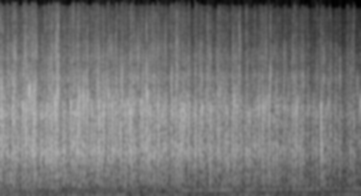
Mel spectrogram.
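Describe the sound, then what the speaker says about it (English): An audience at a World War II memorial dedication ceremony claps for the PACT Act veterans' law, a steady burst of many hands applauding outdoors that gradually tapers off. "let's clap it up for PACT Act."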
